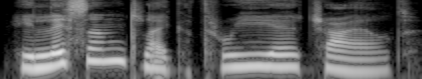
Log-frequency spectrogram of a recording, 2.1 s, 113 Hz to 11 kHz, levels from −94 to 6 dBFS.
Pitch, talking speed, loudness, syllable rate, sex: 235 Hz, 200 wpm, -19 LUFS, 4.6 syllables/s, female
